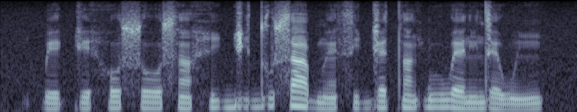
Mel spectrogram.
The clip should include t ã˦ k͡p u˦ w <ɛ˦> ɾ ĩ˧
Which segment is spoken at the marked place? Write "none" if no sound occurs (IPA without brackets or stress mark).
ɛ˧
